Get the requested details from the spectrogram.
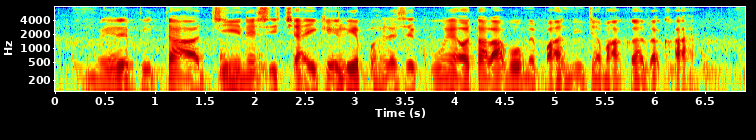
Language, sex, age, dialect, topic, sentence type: Hindi, male, 46-50, Kanauji Braj Bhasha, agriculture, statement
